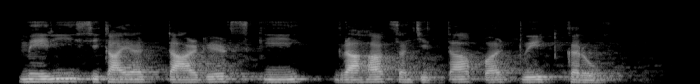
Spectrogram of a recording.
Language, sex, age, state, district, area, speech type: Hindi, male, 18-30, Uttar Pradesh, Mirzapur, urban, read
